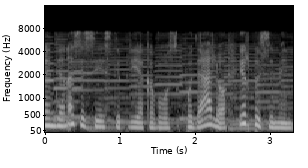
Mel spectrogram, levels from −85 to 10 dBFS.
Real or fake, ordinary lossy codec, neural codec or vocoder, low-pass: real; AAC, 96 kbps; none; 7.2 kHz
